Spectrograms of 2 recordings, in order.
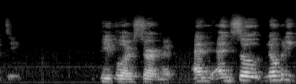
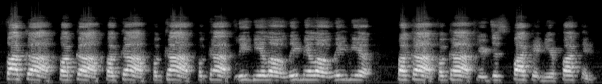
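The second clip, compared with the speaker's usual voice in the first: higher, louder snapping fuck off, fuck off; mock-furious artist telling execs to go; angry artists; 7 semitones higher, 8 dB louder than usual. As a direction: shoo them away furiously. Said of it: "the arty art arts are like".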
